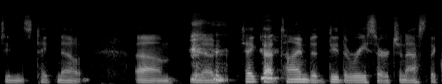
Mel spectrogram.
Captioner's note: laughter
